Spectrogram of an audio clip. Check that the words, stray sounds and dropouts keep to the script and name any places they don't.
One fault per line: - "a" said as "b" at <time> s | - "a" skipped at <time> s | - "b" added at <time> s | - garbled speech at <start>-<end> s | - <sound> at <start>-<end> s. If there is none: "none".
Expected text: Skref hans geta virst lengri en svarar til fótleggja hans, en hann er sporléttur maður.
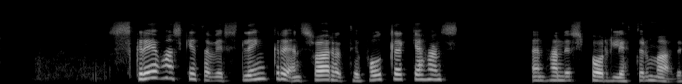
none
